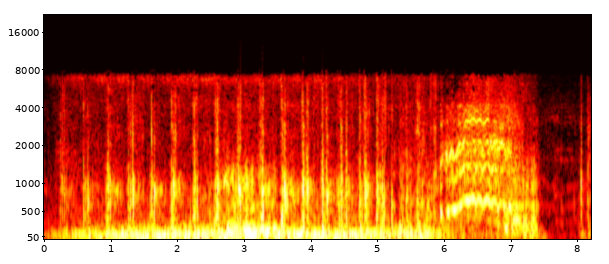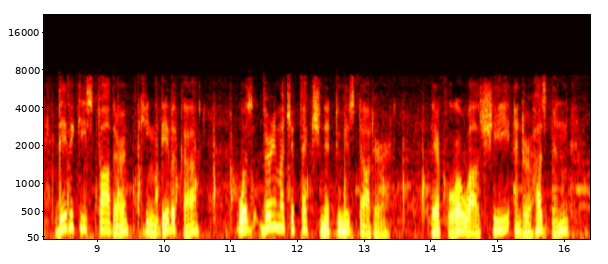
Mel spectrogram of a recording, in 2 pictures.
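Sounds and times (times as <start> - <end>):
low rumbling background: 0.0 - 6.0
hoofbeats of horses drawing a chariot: 0.0 - 16.3
horse whinnying: 2.5 - 7.6
speech: 8.5 - 16.2.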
